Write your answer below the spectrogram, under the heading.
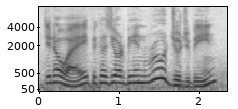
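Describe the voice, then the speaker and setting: A man's voice: sits high, sing-song, fairly quick, a little hiss or hum. A man playing a flustered, scolding Irish schoolteacher in improvised radio comedy, repeating himself and tripping over his words. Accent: Irish, put on. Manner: stammering, repetitive, exasperated. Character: flustered, scolding male schoolteacher, defensive and obsequious.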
